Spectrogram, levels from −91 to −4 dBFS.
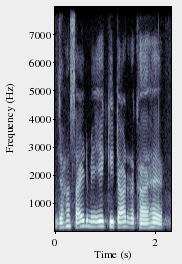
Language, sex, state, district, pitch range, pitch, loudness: Hindi, male, Arunachal Pradesh, Lower Dibang Valley, 155-180 Hz, 165 Hz, -14 LUFS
